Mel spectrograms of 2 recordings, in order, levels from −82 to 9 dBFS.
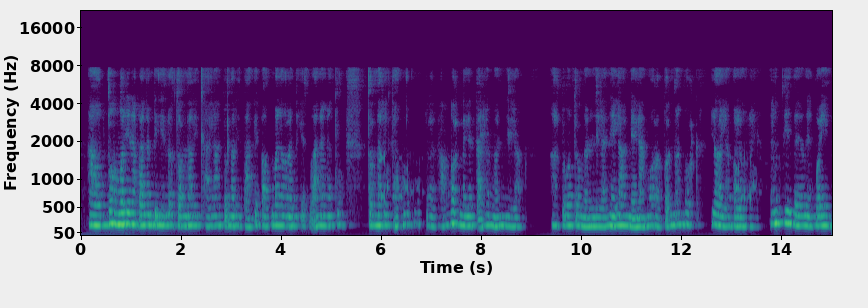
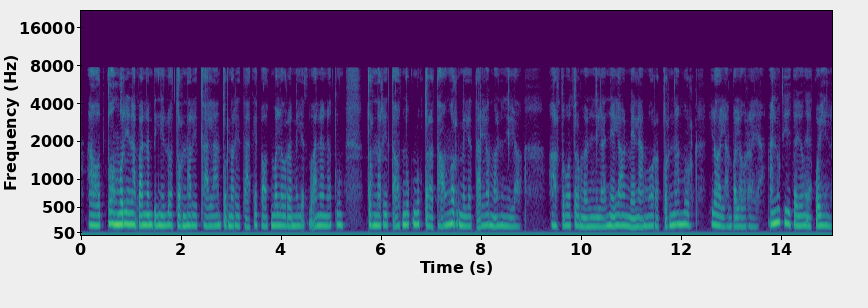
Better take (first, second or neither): second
